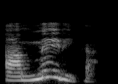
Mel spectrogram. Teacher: marco la palabra en me, pero no en A ni en rica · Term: sílaba tónica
